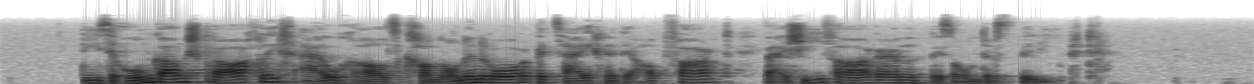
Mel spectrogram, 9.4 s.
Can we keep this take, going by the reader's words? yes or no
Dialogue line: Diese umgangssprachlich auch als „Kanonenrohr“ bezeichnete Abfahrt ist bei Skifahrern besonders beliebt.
no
